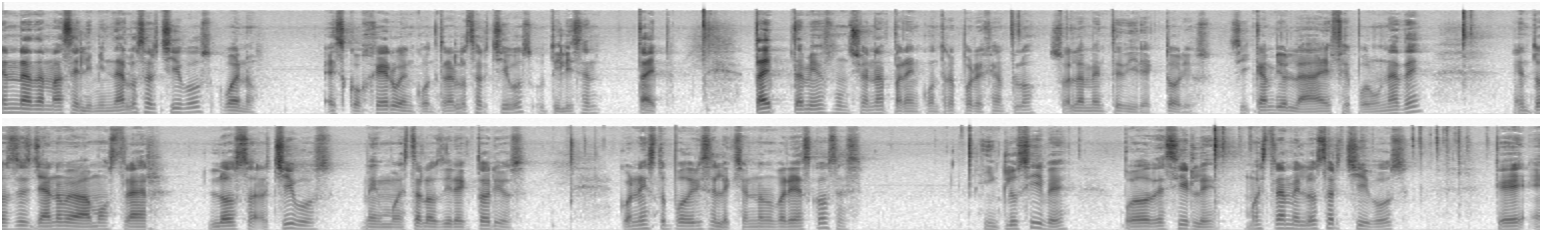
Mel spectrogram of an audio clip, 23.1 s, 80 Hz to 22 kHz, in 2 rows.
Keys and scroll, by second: 8.0 d, 11.0 Return, 19.6 Up, 20.9-23.0 typing.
